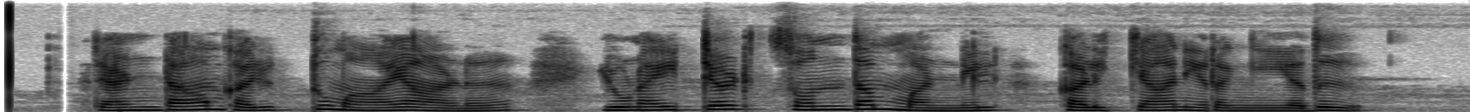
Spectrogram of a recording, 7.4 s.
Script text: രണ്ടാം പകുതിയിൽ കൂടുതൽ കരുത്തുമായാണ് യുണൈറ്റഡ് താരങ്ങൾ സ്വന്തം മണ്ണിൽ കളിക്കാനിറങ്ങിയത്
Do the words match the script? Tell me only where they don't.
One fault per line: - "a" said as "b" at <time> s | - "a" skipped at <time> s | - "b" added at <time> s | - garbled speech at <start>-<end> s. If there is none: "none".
- "പകുതിയിൽ കൂടുതൽ" skipped at 1.1 s
- "താരങ്ങൾ" skipped at 3.6 s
